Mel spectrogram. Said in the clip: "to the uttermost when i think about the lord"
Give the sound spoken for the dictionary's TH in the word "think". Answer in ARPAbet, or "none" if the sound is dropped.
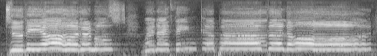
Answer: TH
